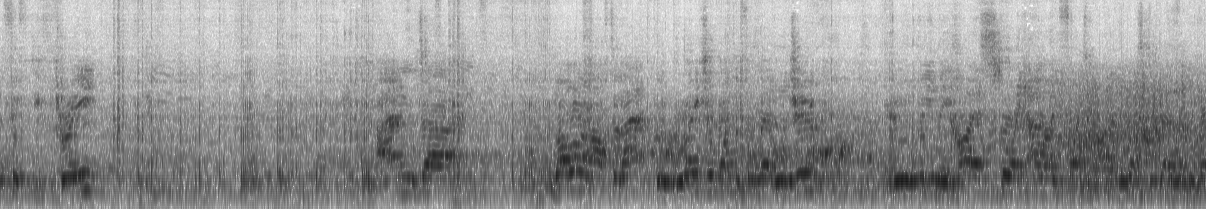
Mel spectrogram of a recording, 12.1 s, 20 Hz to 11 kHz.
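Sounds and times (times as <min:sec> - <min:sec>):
jet flying past: 0:04.6 - 0:12.0.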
